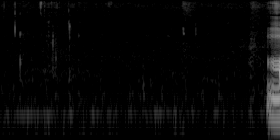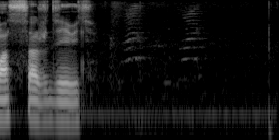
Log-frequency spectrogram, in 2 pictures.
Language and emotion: Russian, neutral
